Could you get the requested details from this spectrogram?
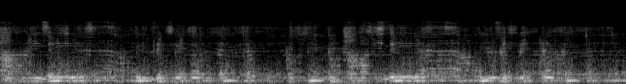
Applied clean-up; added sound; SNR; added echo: neural separator model SepFormer DNS4.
